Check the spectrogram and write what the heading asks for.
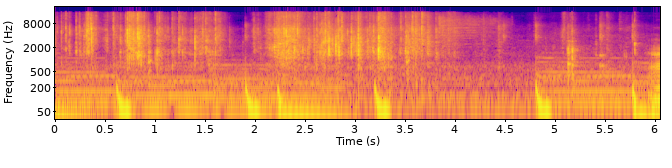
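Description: A foil Pokémon booster pack wrapper crinkling as it is torn open, over quiet background music; the crackling dies down near the end.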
